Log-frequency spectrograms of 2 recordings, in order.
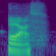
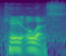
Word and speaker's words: KaOS: in the project and for confusing anybody about calling it chaos uh it's what it looks like to me there's chaos in the name of it okay it's kos apparently like how to pronounce it yeah well i i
